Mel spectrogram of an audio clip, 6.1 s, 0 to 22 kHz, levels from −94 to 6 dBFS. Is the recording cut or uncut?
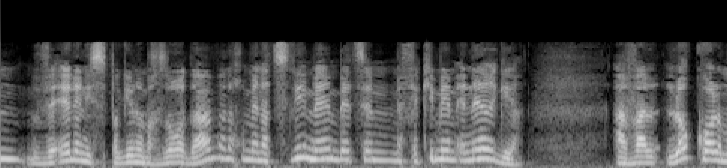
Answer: uncut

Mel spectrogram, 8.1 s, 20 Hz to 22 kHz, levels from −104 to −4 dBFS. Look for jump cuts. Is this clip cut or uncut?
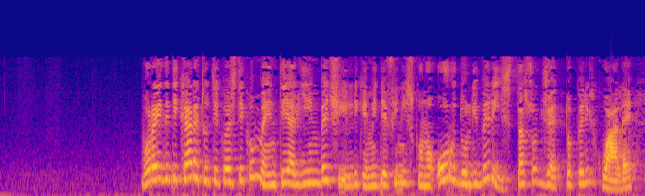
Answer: uncut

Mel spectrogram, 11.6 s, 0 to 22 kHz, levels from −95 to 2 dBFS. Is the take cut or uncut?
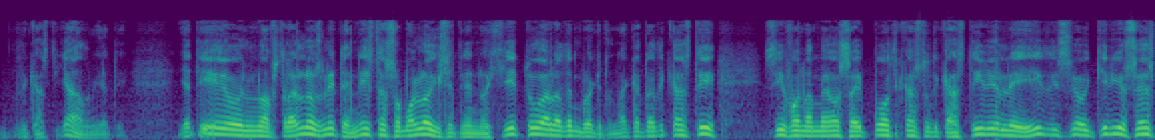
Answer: uncut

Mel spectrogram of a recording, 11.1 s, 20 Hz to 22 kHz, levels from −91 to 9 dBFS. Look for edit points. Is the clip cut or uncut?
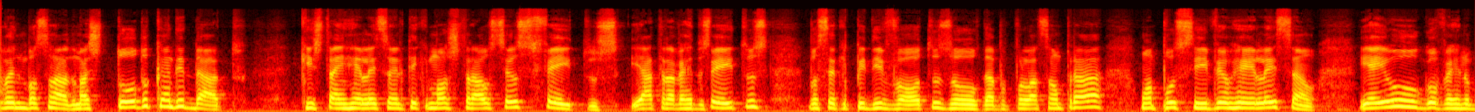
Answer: cut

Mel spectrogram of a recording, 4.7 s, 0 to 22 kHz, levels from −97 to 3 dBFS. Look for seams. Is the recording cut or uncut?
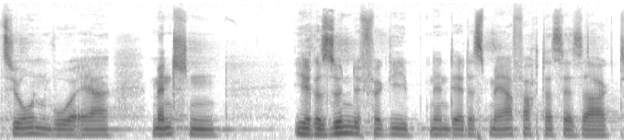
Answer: uncut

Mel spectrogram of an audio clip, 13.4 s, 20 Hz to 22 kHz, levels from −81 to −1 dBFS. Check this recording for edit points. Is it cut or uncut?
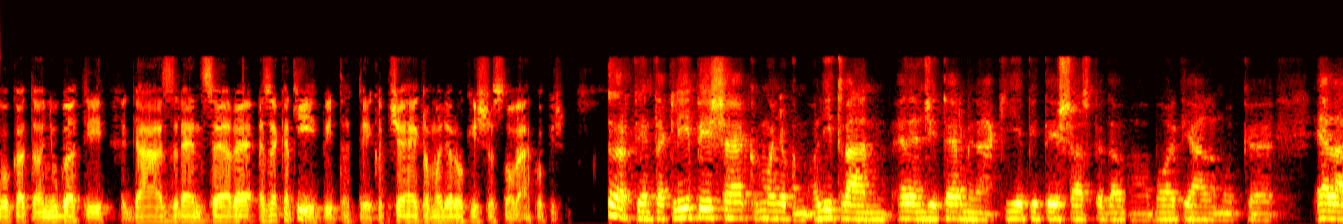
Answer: cut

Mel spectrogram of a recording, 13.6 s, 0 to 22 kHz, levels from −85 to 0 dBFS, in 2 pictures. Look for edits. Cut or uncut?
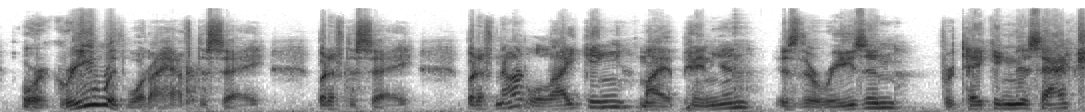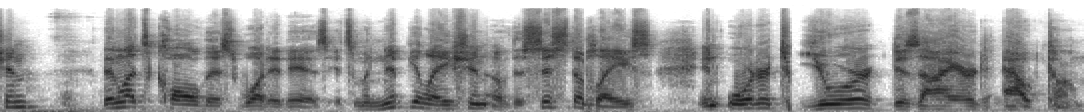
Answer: cut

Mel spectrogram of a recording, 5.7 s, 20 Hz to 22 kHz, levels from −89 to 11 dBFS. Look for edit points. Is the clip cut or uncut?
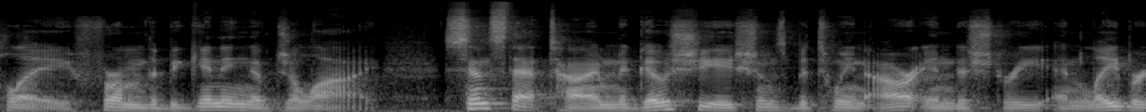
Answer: uncut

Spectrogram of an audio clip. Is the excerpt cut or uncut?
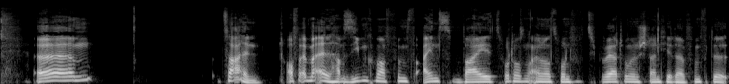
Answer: cut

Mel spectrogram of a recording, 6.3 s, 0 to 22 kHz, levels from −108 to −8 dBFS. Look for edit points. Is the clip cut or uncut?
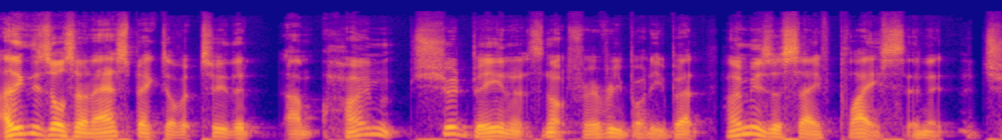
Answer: cut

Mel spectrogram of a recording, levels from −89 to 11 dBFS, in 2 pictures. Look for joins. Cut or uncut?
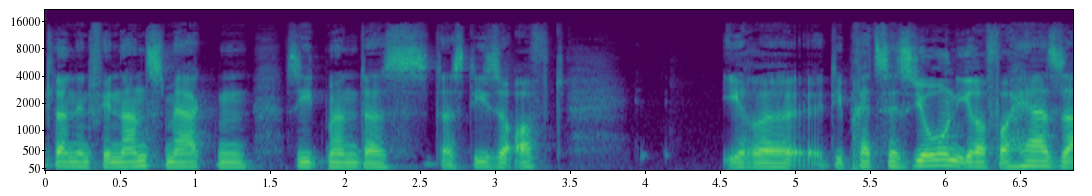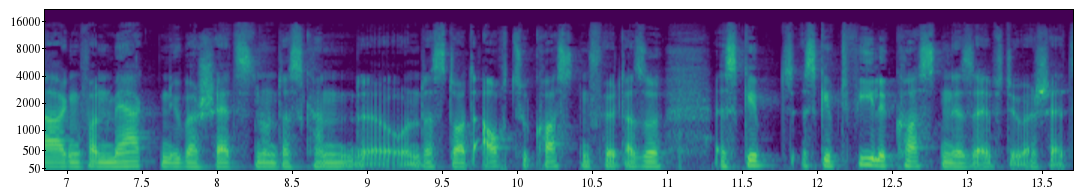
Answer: uncut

